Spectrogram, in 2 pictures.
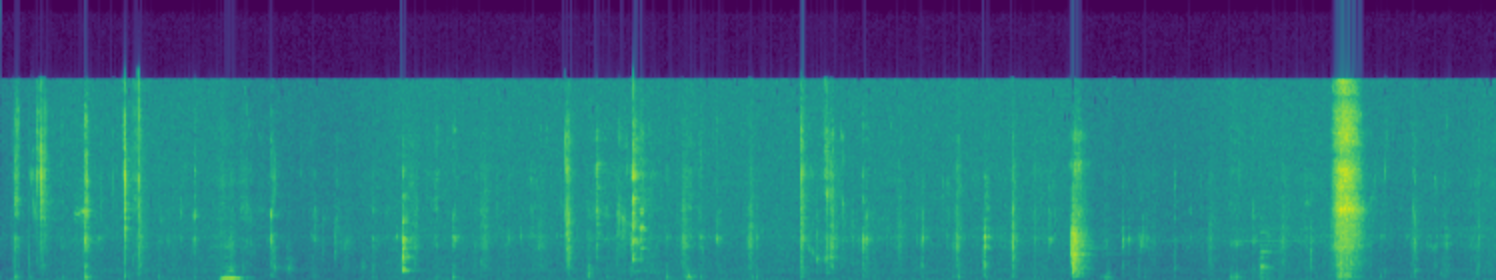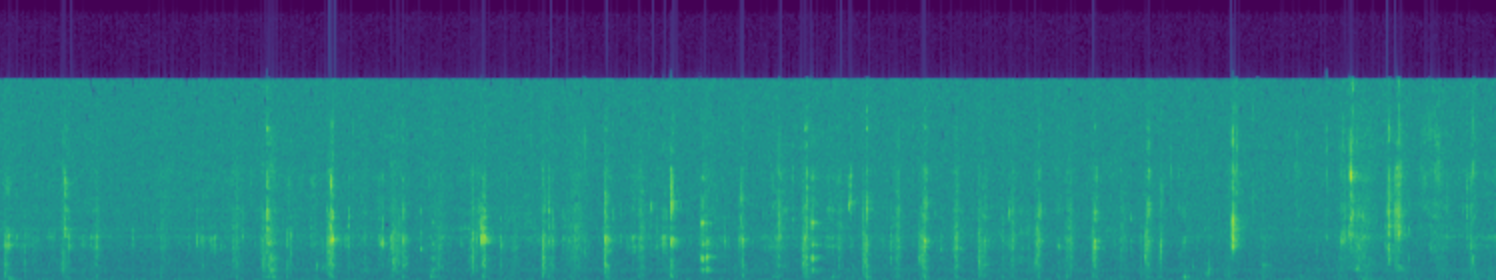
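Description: Close-miked chewing of grilled beef intestines, with many small wet mouth clicks and smacks, and chopsticks tapping a small plate. One louder click comes about halfway through.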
